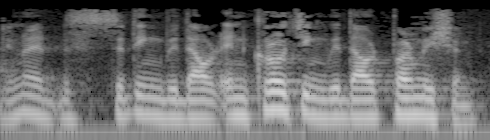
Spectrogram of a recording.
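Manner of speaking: ordinary talk, nothing marked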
